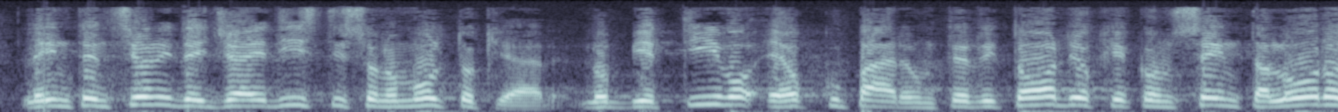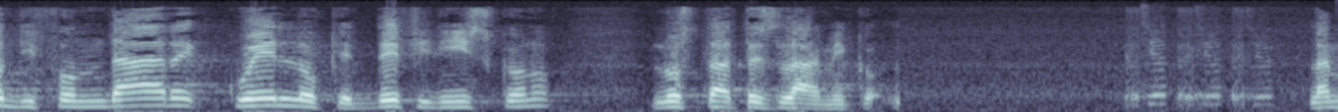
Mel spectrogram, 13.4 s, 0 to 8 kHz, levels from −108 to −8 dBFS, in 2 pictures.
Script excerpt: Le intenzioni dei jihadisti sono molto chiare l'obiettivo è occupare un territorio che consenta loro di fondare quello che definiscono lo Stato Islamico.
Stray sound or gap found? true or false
true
